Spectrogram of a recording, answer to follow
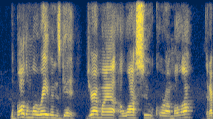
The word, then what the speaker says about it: Owusu-Koramoah: The Baltimore Ravens get Jeremiah Owusu-Koramoah. Did I pronounce his last name correctly? Owusu-Koramoah, thank you, out of Notre Dame.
